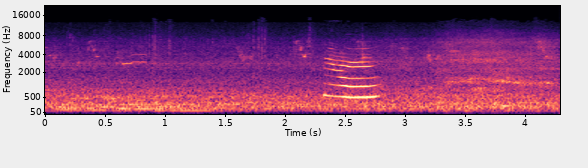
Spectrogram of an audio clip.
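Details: A single drawn-out cat meow, arched and harmonic, sounds midway through a short indoor recording over a low background hum; nothing else is clearly heard.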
